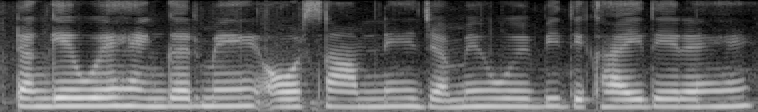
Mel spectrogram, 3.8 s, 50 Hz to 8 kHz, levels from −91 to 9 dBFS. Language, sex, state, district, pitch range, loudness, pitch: Hindi, female, Madhya Pradesh, Bhopal, 200-215 Hz, -15 LUFS, 210 Hz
